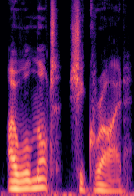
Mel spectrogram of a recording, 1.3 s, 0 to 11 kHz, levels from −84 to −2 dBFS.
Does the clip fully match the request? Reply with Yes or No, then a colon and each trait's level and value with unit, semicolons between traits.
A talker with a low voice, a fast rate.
Yes: low, 110 Hz; fast, 225 wpm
